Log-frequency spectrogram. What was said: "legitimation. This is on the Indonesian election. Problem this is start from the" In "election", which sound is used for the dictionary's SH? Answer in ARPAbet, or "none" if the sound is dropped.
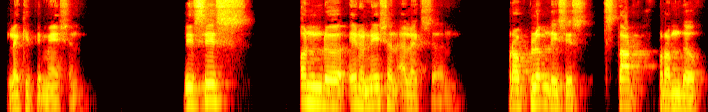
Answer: S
